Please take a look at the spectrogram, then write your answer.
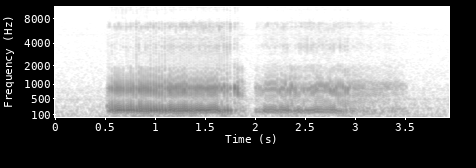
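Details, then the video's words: Sleeping pet dog, tired out from playing hard, gives a loud, coarse, rattling snore of over a second, a brief pause, then a softer, longer rasping snore that fades out. "Little dog, big snores"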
